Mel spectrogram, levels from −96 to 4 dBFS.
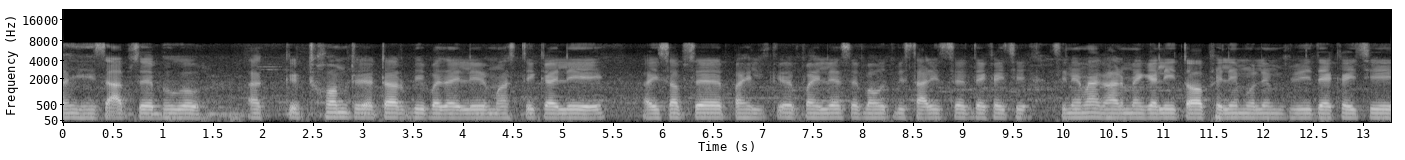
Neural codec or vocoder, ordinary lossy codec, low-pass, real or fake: none; none; 7.2 kHz; real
